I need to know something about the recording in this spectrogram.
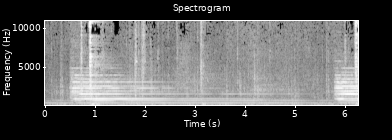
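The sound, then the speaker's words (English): A mechanical clock strikes the hour on its bell as its striking motion is released, a loud sustained metallic ring with long humming overtones, re-struck near the start and again at the end, with clicking mechanism noises. “Quite a loud bell.”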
